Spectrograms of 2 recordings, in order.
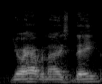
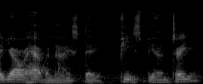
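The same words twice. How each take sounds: First: Said in the usual way. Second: Gentle sign-off. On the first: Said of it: "I'm gonna let them close it out". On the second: Shown as a demonstration. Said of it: "And I'm gonna say".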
